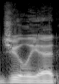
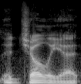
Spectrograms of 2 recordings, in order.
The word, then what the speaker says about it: Joliet: Which you don't pronounce it Juliet. It is pronounced Joliet. It is a French name, but nonetheless, it was still a homage to our good friend and writer Shakespeare.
